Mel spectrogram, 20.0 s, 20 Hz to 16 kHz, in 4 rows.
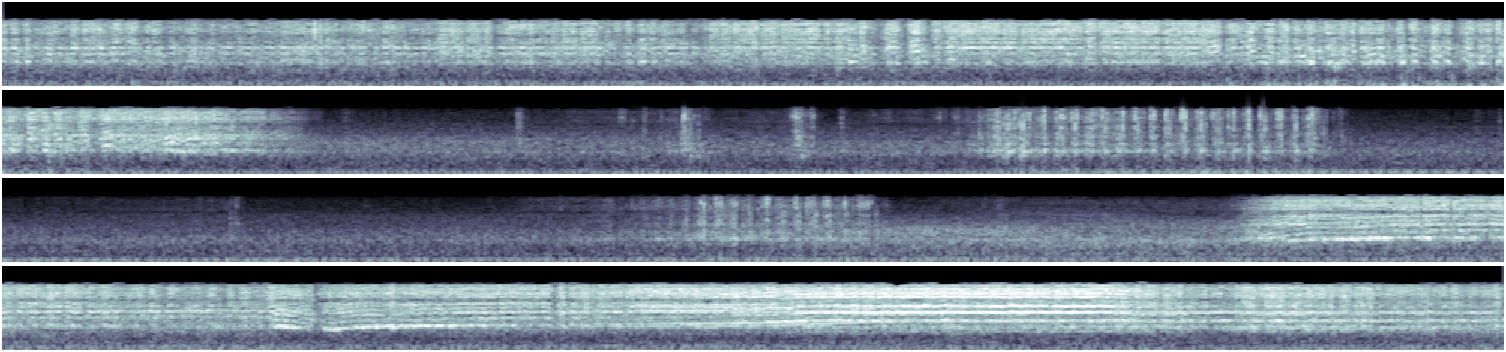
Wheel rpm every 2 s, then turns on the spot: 160, 160, 90, 10, 20, 0, 30, 150, 170, 200.
6-10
